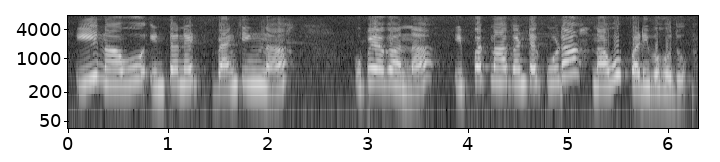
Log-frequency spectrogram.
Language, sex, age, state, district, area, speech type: Kannada, female, 30-45, Karnataka, Shimoga, rural, spontaneous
